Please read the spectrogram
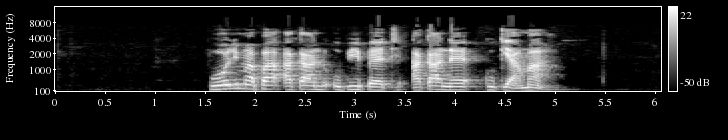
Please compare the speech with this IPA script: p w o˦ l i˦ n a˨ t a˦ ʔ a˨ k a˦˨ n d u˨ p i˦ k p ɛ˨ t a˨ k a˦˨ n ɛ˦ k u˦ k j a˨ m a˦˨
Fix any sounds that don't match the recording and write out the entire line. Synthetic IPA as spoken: p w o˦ l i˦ m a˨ p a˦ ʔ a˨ k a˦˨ n d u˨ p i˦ p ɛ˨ t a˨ k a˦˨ n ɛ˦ k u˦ k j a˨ m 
